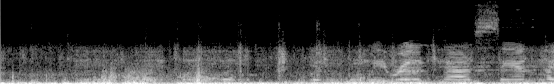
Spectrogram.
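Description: Gusty wind buffeting the microphone aboard a sailboat under sail, a steady low rumble throughout. A person's voice comes in briefly near the end.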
